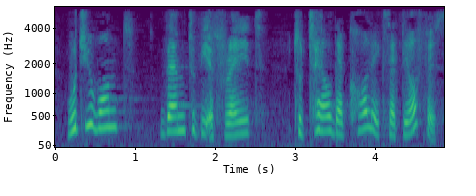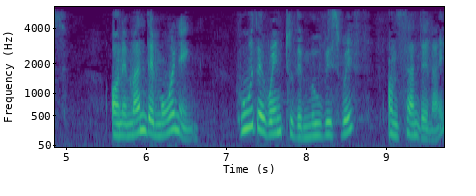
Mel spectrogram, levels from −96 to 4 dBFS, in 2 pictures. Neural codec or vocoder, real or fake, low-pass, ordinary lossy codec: none; real; 5.4 kHz; AAC, 32 kbps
